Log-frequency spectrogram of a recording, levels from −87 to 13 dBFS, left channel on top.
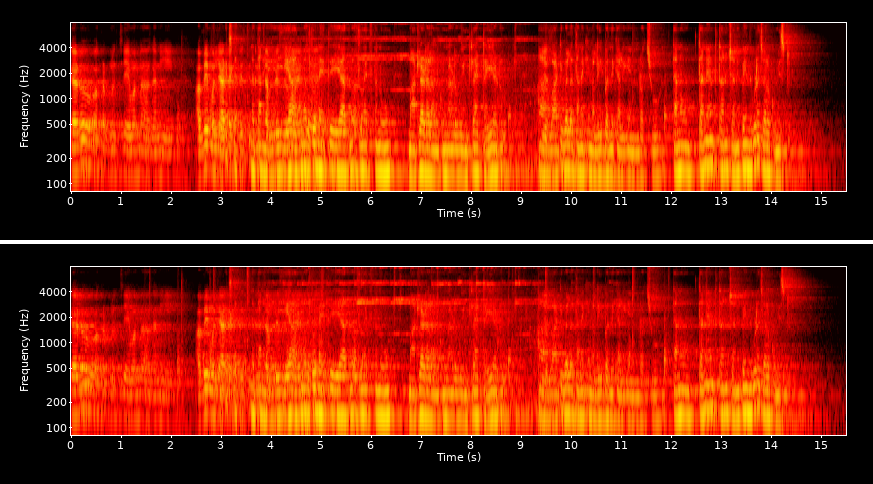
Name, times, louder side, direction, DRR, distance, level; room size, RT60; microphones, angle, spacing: voice 1, 0.0-2.0 2.5-5.0 5.5-5.8 9.4-9.5, left 3 dB, 90° left, 7 dB, 0.9 m, -30 dB
sound 1, 1.5-1.7 2.1-2.3 2.8-2.9 3.4-3.7 4.3-4.4 4.9-5.1 5.6-5.8 6.4-6.5 7.2-7.4 8.0-8.2 8.7-8.9 9.5-9.7 10.3-10.6 11.1-11.4 11.8-12.0 12.6-12.8, right 3 dB, 40° right, 0.5 m, -43 dB
voice 2, 3.6-6.4 6.8-8.7 9.3-14.4, left 2 dB, 35° left, 7 dB, 0.4 m, -26 dB
Bell, 3.7-11.0, right 4 dB, 60° right, 1.6 m, -42 dB
14.0 x 9.9 x 5.2 m, 2.3 s
head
